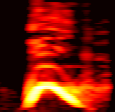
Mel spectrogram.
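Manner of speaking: loud, high joyful woo; celebratory yell; excited whoop. Real, not acted. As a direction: whoop with pure hype. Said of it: "I'm excited about this".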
